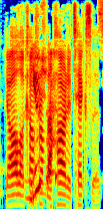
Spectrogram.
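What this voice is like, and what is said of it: Put-on Texan accent. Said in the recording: “Why'd you suddenly turn Texan for a second? ... He just continues to use that accent ... Sounds like he's from Texas.”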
